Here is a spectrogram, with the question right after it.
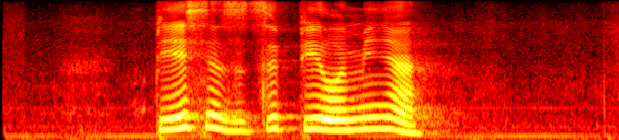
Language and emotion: Russian, positive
